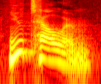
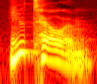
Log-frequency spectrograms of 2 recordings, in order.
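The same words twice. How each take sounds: Both takes have the same delivery.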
